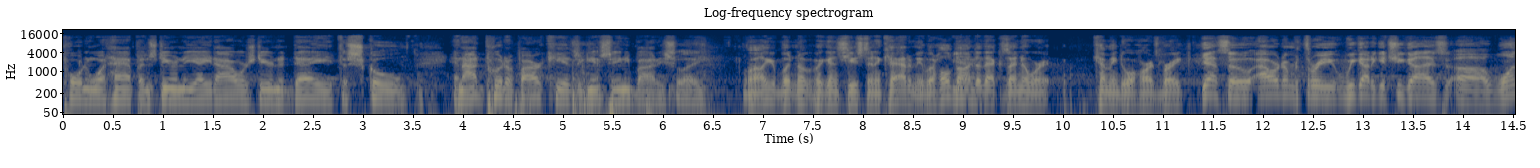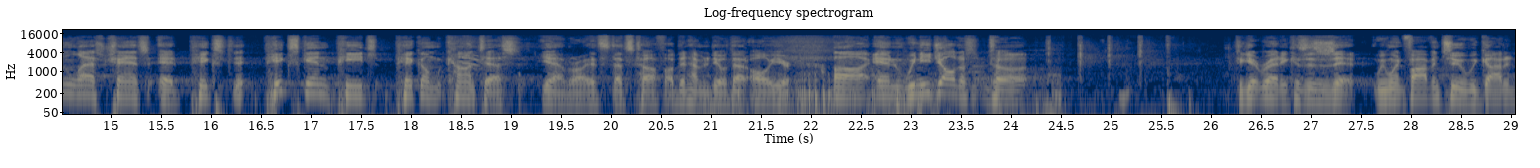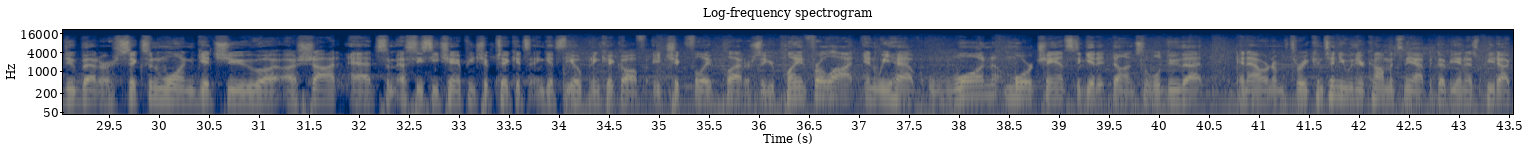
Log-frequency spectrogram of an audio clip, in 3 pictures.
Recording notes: Playoff Gameday at Mobile Christian. LIVE at MCS on the morning of their playoff game against Houston Academy!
